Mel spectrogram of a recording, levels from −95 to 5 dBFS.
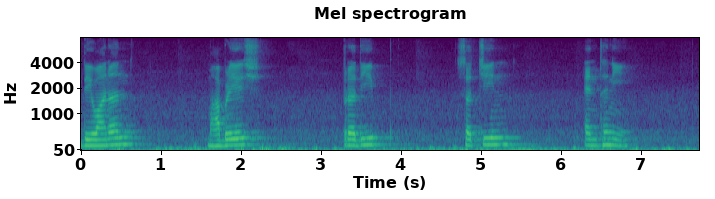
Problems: constant background noise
